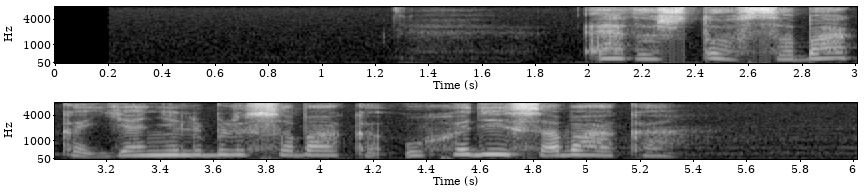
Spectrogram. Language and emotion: Russian, angry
